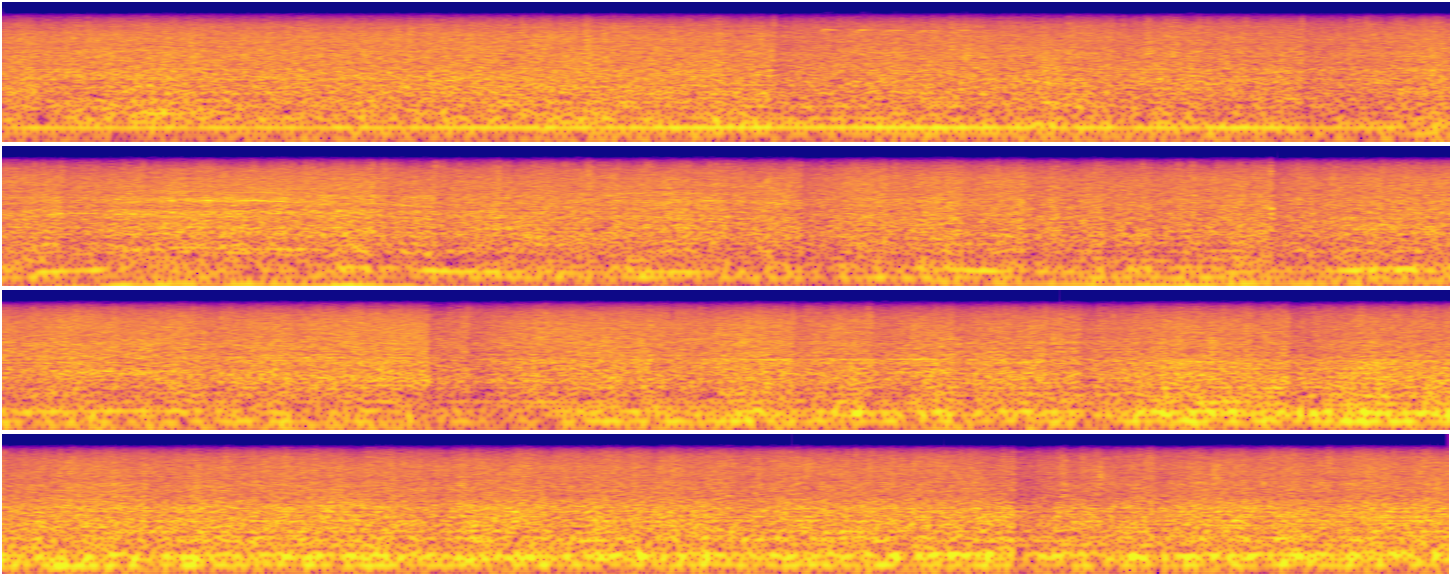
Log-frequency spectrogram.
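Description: Heavy rain falling steadily on pavement, puddles and roofs, an even, dense hiss, with a low steady hum underneath.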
